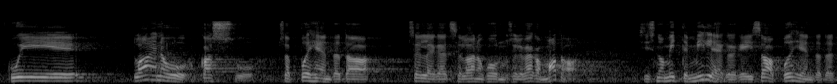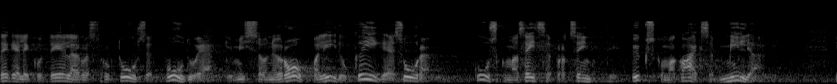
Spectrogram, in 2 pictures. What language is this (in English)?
Estonian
